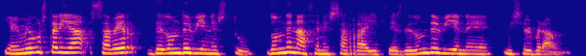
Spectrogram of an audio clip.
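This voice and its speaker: A woman's voice: fairly high pitch, unhurried. A woman with a Spanish accent from Spain, asking long conversational questions as an interviewer.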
